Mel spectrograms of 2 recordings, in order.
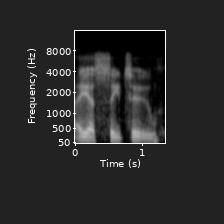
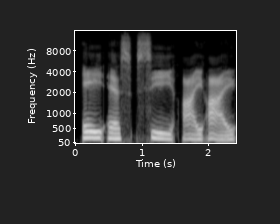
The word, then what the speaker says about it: ASCII: And for those who don't know, ASCII is an acronym, so it's spelled in all capitals, ASCII. And so those who didn't know what that meant were pronouncing it as ASC2.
